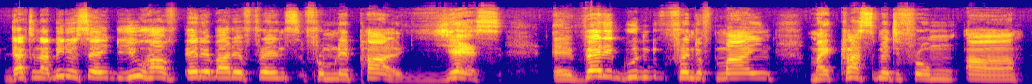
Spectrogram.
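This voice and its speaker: A middle-aged Tanzanian man with a Tanzanian accent hosts a live vlog, answering viewer questions in a casual Q&A chat. His delivery is halting and packed with fillers, and his high voice carries lively intonation and a fairly bright tone.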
